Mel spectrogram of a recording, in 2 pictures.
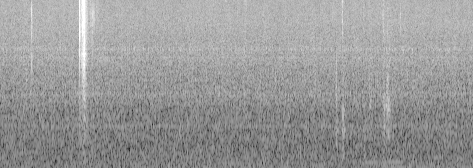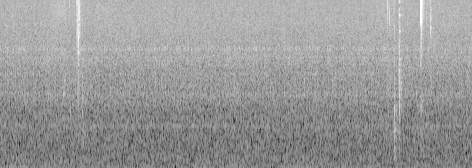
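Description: Quiet room hiss with a few faint, sharp clicks from small handling of polymer clay pieces and tools on a plastic-covered craft table. The loudest click is about two seconds in, and a quick cluster of clicks comes near the end.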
